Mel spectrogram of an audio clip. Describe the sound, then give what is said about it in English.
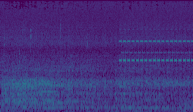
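An office telephone starts ringing partway through, a rapid trilling electronic ring with a fast, steady warble, fairly clear over a busy background hum. “I don't know what, that sounds just like a business office phone, maybe.”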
